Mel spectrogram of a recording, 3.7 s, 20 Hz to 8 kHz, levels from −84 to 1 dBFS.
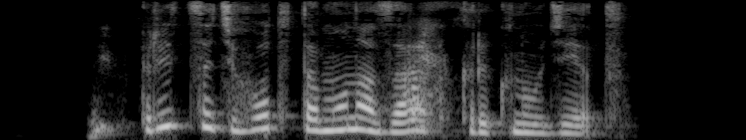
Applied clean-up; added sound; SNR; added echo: neural mask model Resemble Enhance denoiser.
